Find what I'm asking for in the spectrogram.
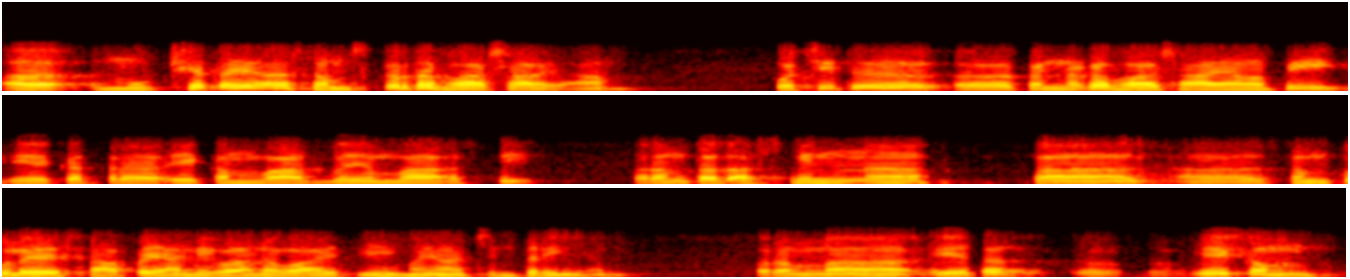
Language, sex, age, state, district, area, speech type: Sanskrit, male, 30-45, Karnataka, Udupi, urban, conversation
